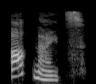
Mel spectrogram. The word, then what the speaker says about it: Arknights: Listen to how I pronounce it. Ark knights. Ar. The R is barely there.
